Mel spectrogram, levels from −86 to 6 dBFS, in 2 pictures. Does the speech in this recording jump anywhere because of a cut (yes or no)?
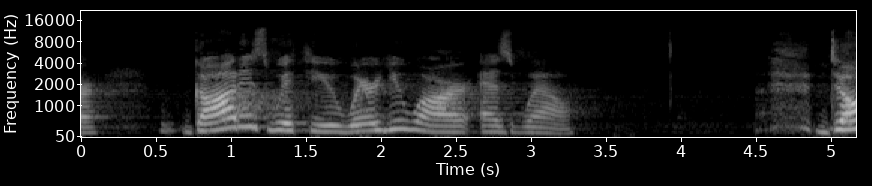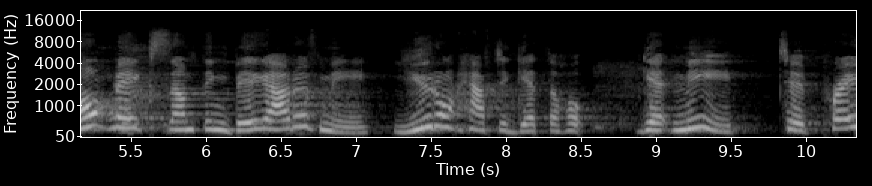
yes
